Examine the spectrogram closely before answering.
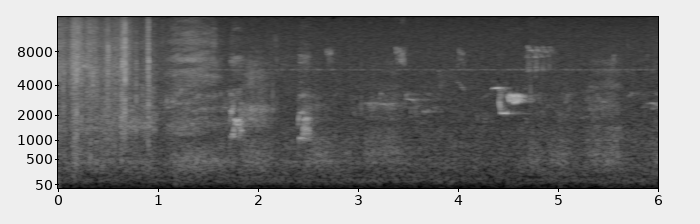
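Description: Footsteps on a dirt woodland trail for about a second, then they stop and a few short bird chirps sound, the loudest about four and a half seconds in.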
